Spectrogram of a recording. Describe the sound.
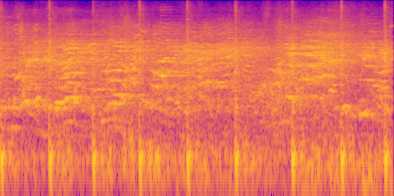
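A player in an Iowa basketball game dribbles right-handed before free throws, in a steady, even rhythm, each bounce a sharp thud, about eight in all, over a continuous hubbub of crowd noise and indistinct voices.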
